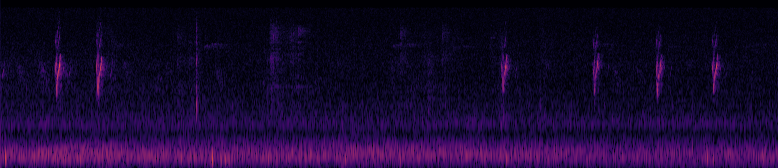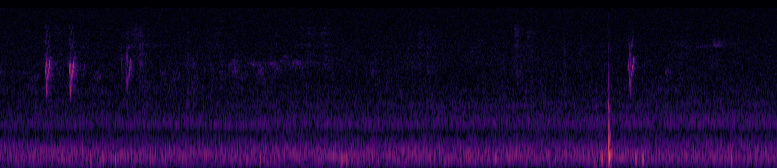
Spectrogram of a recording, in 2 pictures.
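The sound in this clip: Bird calls ring out as many short, high, thin chirps, scattered irregularly and fairly faint over a steady low background hum.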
